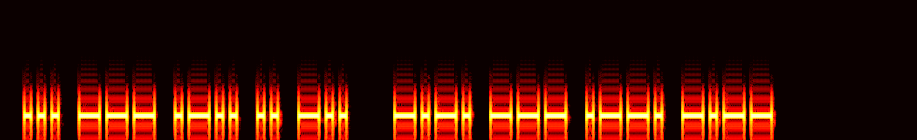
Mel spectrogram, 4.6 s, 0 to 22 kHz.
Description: Morse code, heard as a keyed tone, about 34 wpm, 700 Hz. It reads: SOLID COPY
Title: Common QSO Phrases Encore 35wpm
